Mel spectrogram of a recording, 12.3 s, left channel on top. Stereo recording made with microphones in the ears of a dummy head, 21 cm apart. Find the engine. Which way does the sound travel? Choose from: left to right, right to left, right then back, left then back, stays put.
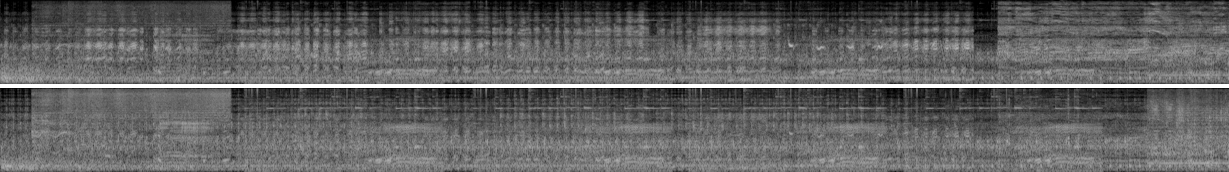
stays put.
